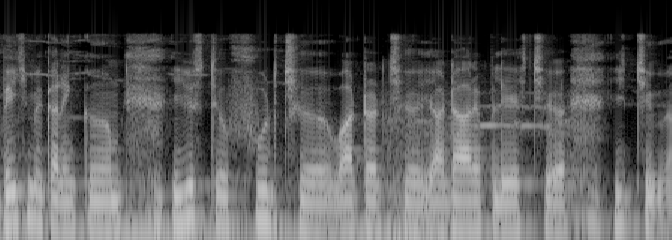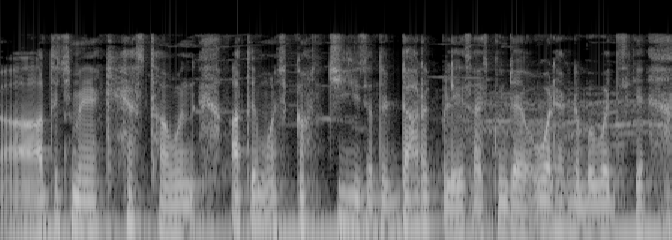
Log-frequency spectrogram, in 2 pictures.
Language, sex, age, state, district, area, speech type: Kashmiri, male, 30-45, Jammu and Kashmir, Budgam, rural, spontaneous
